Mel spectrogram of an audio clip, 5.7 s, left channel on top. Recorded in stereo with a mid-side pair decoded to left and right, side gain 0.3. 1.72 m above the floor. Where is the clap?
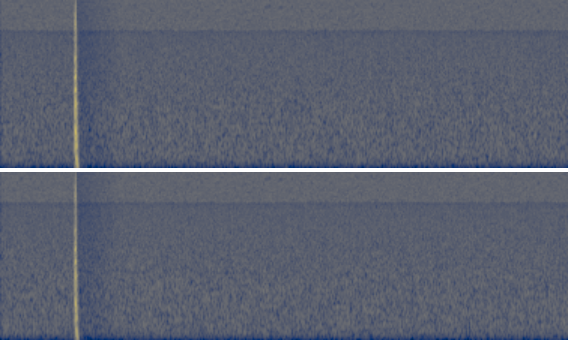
45° left.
